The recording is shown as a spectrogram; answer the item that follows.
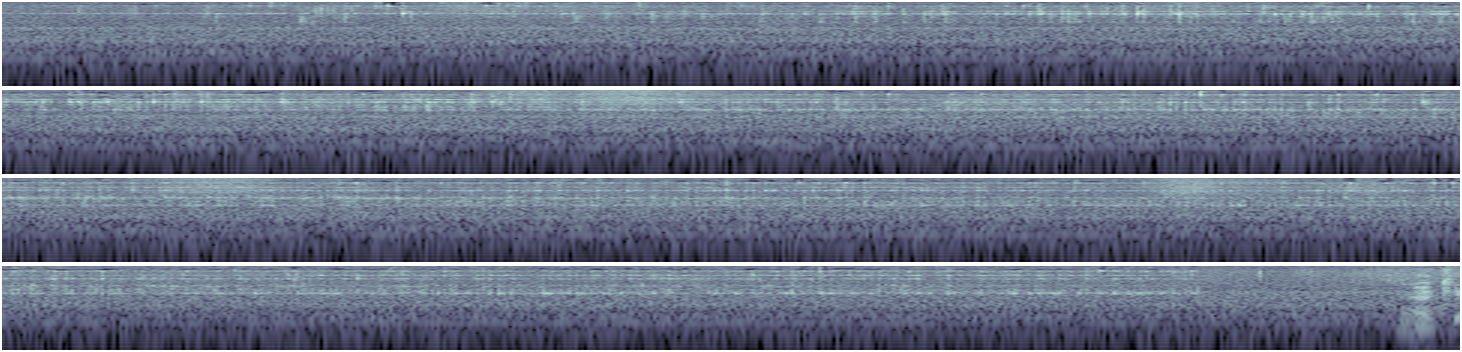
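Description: Sodium hydroxide solution running in a thin stream from an open burette into an Erlenmeyer flask of vinegar: a faint, steady trickle of titrant run in quickly to bring the titration near its endpoint. Under it is a steady room hum with a few faint ticks.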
